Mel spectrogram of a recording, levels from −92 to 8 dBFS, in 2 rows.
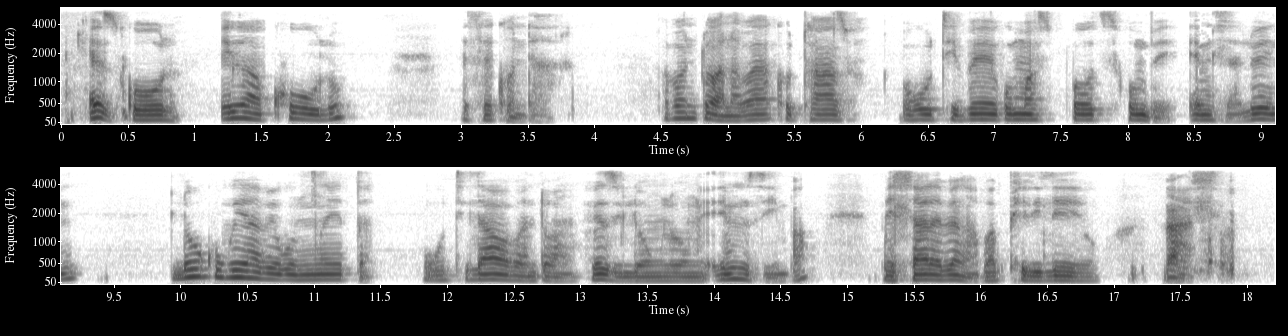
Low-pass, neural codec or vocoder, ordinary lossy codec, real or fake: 5.4 kHz; none; AAC, 32 kbps; real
